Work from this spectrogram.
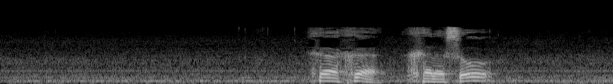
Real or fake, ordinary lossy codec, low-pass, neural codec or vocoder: real; MP3, 24 kbps; 7.2 kHz; none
